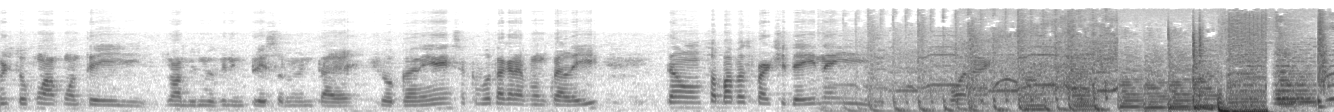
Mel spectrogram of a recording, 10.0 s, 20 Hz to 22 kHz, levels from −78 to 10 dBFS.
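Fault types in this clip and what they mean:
Low bit depth with noise shaping: From 7.19 s to 9.99 s the audio is held at only 8 bits. That coarse rounding leaves an error in every sample. Noise shaping feeds the error back so it is pushed up into the high frequencies. The result is a steady, thin hiss that climbs sharply toward the top of the band. It sits high in level, roughly 20 dB below the sound itself, and stays constant through to the end.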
